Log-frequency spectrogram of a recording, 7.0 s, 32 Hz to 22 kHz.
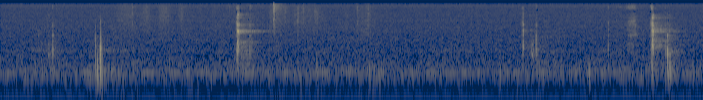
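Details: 2-day-old with hiccups: a few short, sharp hiccup-like clicks at irregular intervals, about four in seven seconds, in a quiet room.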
